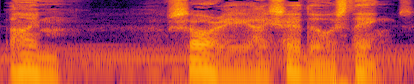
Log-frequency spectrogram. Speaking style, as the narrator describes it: he said to Lara in a much softer tone

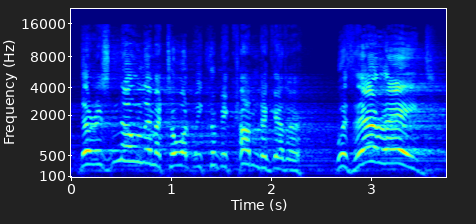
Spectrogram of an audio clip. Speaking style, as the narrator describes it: He screamed

